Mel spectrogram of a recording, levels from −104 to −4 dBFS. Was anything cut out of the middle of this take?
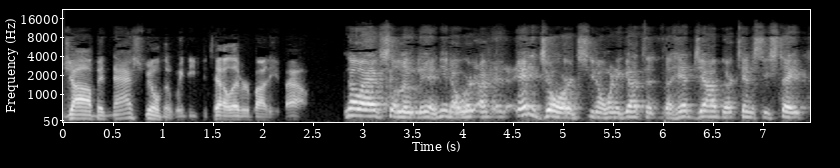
no; 0 cuts

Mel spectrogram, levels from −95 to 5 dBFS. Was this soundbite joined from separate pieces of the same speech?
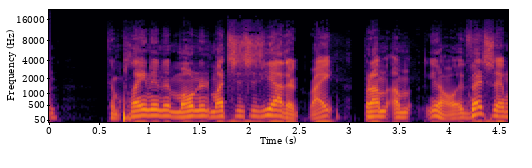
yes; 4 cuts; at 1.6 s, 1.9 s, 2.5 s, 3.0 s

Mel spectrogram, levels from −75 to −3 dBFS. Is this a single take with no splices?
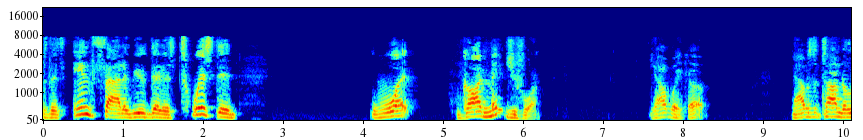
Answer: yes; 0 cuts

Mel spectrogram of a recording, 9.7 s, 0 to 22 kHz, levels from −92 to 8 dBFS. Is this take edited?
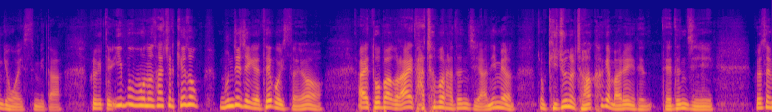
no; 0 cuts

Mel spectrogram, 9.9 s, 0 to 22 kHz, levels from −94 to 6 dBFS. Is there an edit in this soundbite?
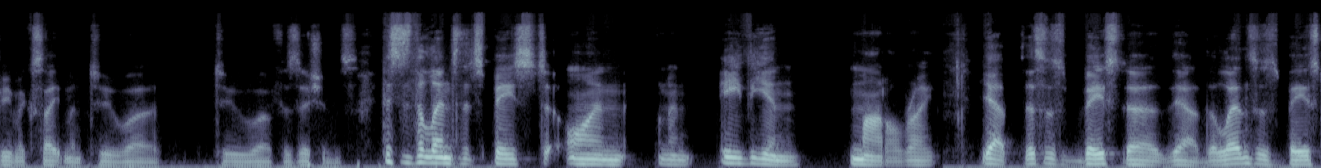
no; 0 cuts

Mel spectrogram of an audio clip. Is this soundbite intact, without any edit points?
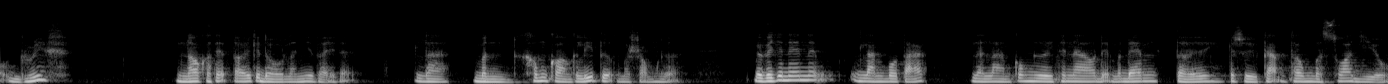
yes; 0 cuts

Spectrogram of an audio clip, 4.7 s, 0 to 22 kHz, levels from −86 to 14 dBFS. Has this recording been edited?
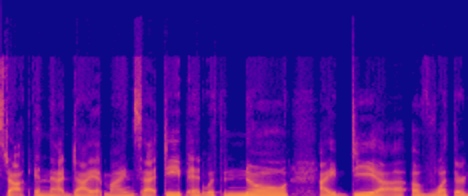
yes; 3 cuts; at 1.5 s, 2.0 s, 3.2 s

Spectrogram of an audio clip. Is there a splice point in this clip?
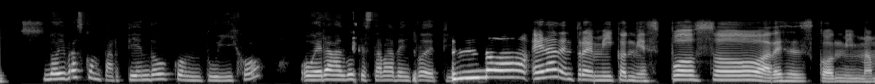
no; 0 cuts

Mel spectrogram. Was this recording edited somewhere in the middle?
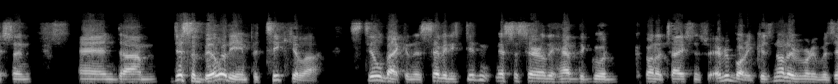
no; 0 cuts

